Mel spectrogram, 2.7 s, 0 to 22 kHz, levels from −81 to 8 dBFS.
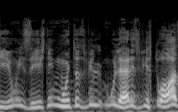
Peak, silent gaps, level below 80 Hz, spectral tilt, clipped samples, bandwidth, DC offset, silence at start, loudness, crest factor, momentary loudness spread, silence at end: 0 dBFS; none; -62 dBFS; -6.5 dB/octave; under 0.1%; 11 kHz; under 0.1%; 0 s; -18 LUFS; 16 dB; 10 LU; 0 s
